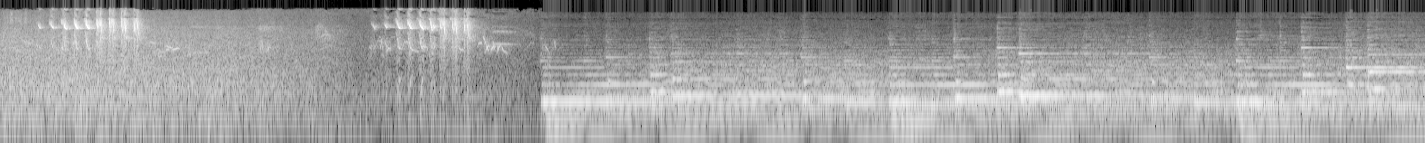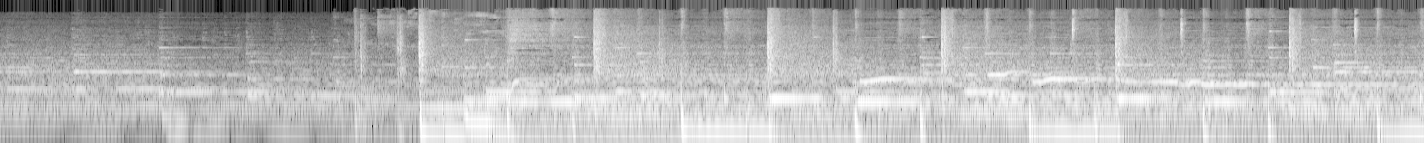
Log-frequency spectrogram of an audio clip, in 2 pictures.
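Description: An instrumental song intro: a few seconds of rustling, fluttering noise give way to a sustained melodic line, then bass and percussion join and the music grows fuller and louder. No one speaks.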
